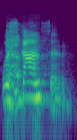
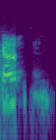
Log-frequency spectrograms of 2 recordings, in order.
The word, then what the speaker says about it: Wisconsin: And it's the emphasis on the C-O-N. Yep, Wisconsin. Yep. Wisconsin.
